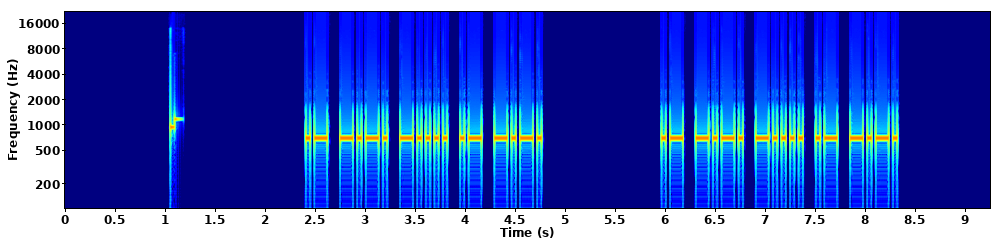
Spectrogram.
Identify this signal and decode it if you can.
Morse code, heard as a keyed tone, about 28 wpm, 700 Hz. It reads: AC6AC AC6AC
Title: Call Signs Repeated 3x - 28wpm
